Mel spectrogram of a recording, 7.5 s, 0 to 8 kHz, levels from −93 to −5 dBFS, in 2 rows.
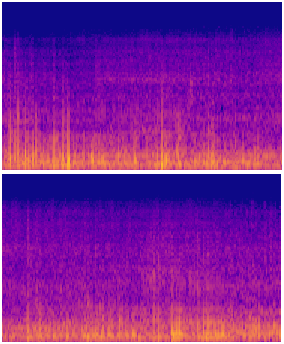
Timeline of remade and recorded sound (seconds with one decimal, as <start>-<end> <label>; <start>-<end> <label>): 0.0-2.5 remade; 2.5-3.4 recorded; 3.4-6.7 remade; 6.7-7.5 recorded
